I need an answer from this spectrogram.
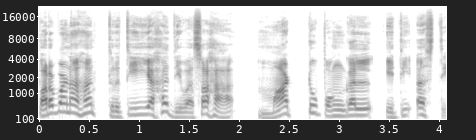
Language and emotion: Sanskrit, neutral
